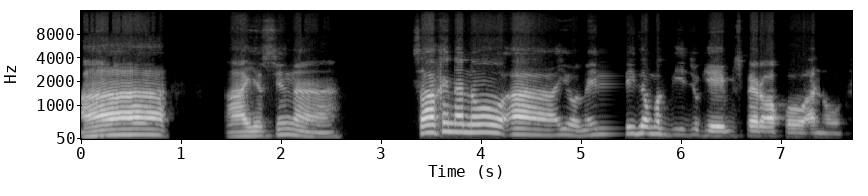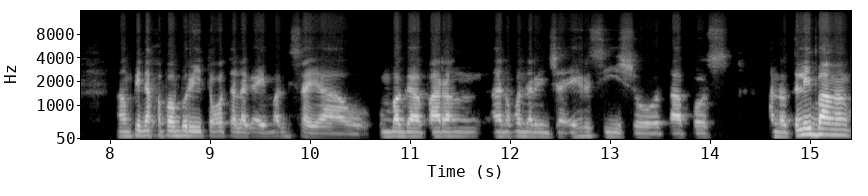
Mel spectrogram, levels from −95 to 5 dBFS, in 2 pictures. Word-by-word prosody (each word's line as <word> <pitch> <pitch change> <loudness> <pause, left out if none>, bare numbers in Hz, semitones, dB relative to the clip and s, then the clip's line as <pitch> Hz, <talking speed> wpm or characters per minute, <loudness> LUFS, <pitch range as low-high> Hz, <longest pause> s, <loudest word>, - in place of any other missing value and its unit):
Ah, 155 +5 +5 0.6
ayos 125 +2 -4
yun, 160 +1 -10
ah. 110 -4 -7 0.8
Sa 215 +2 +5
akin 250 +1 -2
ano, 225 -2 +1
ah, 155 -3 +2
yun 145 -3 -11
mahilig 170 +5 -13
ako 190 - -4
mag-video 155 -1 -21
games 130 -2 -3
pero 130 -1 0
ako 110 -3 -7
ano 100 -2 -10 0.4
ang 120 0 -5
pinakapaborito 130 -1 0
ko 130 - -3
talaga 115 -1 -3
ay 110 - -1
magsayaw. 100 -6 -4
Kumbaga 115 -1 +2
parang 115 0 +3 0.3
ano 115 0 -2
ko 120 - -5
na 115 - -4
rin 110 -1 -6
siya - - -8
ehersisyo 110 -4 -8
tapos 100 0 -4 0.4
ano 115 -1 -2
libangan 155 -1 +7
125 Hz, 130 wpm, -22 LUFS, 115-155 Hz, 0.8 s, libangan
